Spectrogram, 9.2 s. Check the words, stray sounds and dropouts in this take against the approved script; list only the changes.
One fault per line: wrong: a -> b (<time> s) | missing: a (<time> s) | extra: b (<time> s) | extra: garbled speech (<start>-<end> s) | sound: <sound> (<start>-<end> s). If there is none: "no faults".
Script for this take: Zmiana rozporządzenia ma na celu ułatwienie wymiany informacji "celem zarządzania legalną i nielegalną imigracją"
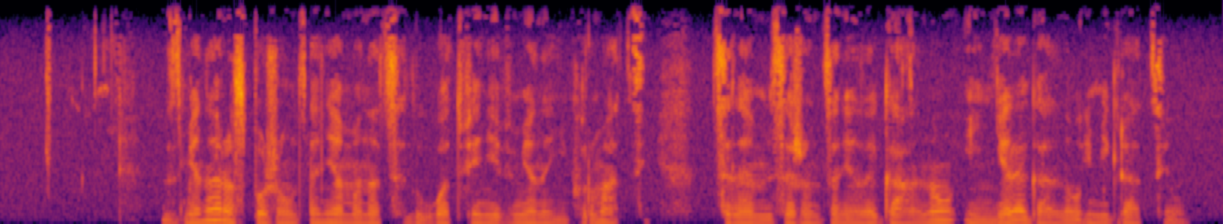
sound: dropout (2.3-2.3 s)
